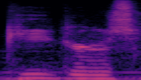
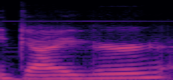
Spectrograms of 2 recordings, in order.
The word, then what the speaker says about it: Giger: Um, I used to say geer and then I looked it up and then it's German, so you pronounce it giger apparently.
